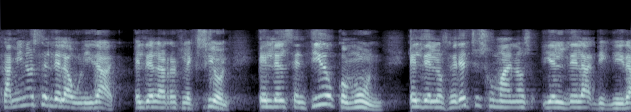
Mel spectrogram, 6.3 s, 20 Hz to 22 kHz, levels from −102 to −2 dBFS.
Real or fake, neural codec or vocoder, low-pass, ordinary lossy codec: fake; codec, 44.1 kHz, 7.8 kbps, Pupu-Codec; 7.2 kHz; AAC, 32 kbps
